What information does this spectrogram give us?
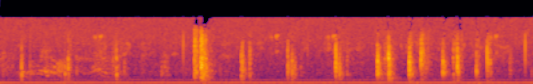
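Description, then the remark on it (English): Knocking on a wooden door: a series of sharp raps in uneven bursts, one louder than the rest midway, fairly soft overall, with a low steady hum underneath. “It is the door.”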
